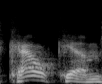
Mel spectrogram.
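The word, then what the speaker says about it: Kalchem: get in touch with Cal Kim if they if they feel inclined to do so. It's calm spelled with a K. K A L C H E M as in chemical.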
